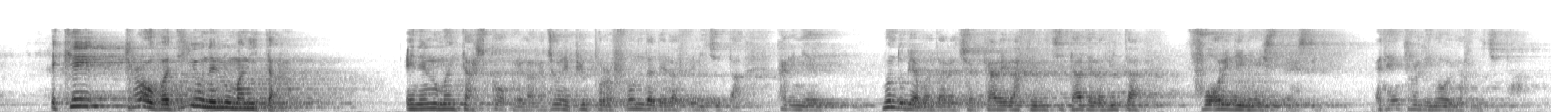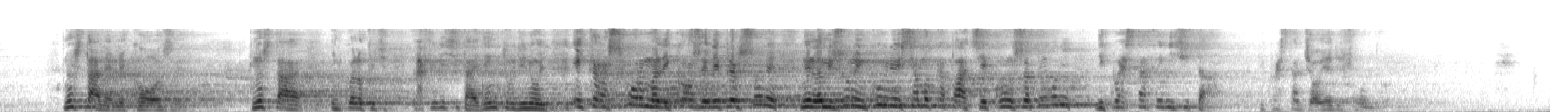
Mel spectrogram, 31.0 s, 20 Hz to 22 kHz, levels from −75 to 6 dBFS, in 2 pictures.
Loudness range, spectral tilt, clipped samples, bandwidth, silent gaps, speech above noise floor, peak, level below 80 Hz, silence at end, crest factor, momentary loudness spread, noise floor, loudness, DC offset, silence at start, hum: 13 LU; -5 dB/octave; under 0.1%; 7.6 kHz; none; 37 dB; 0 dBFS; -50 dBFS; 1.8 s; 18 dB; 19 LU; -53 dBFS; -16 LUFS; under 0.1%; 0.5 s; none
